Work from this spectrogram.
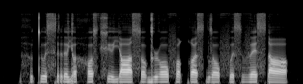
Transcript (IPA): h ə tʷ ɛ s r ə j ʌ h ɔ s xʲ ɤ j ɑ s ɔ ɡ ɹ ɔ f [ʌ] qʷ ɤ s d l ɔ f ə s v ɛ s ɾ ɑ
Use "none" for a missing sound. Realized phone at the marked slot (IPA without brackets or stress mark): ʌ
